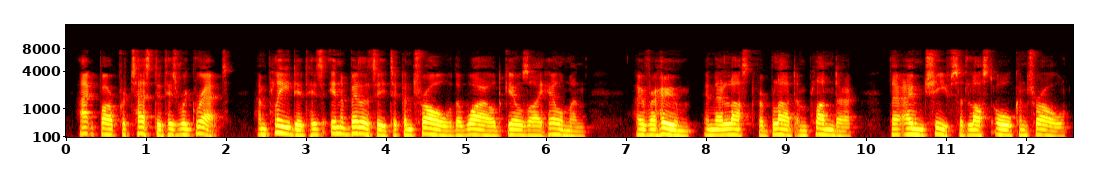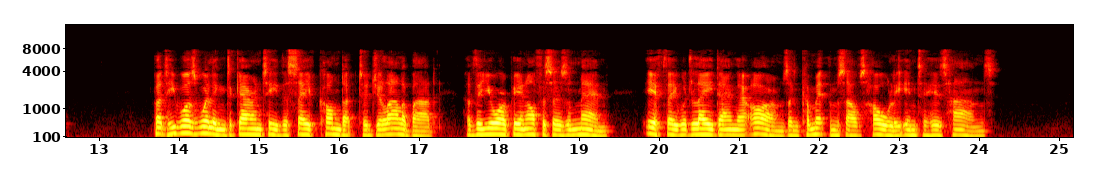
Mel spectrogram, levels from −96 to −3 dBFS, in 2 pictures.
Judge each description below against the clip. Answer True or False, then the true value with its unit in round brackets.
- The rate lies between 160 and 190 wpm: False (145 wpm)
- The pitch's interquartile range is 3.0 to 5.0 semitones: False (2.6 semitones)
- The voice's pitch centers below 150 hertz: True (135 Hz)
